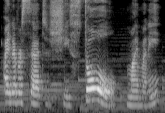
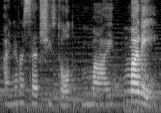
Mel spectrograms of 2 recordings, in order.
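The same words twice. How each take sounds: First: The word stole carries the main stress. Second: The word money carries the main stress. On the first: She may have borrowed it instead. "Maybe she borrowed it, but didn't steal it" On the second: She took something other than money. "She might have taken something else, but not the money"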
